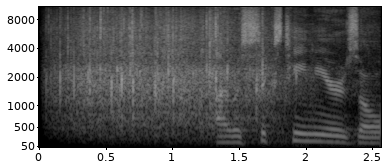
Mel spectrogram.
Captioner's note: audience applauding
